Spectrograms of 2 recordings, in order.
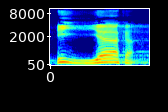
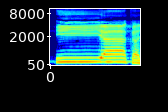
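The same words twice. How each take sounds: First: The doubled y is pressed hard and clearly. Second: The first vowel is drawn out, y not doubled. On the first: The speaker calls it right. "Ya, begitu bagus" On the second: The speaker calls it wrong. "kalau tidak kita jelaskan tasydidnya menjadi iyyaka, jadi mat ya"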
